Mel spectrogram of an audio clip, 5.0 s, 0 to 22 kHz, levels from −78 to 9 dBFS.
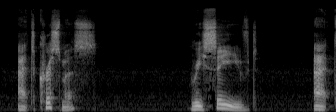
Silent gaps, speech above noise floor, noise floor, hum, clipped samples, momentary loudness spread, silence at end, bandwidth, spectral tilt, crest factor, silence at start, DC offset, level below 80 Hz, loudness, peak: none; 37 dB; -63 dBFS; none; under 0.1%; 20 LU; 0 s; 16.5 kHz; -3 dB/octave; 22 dB; 0.25 s; under 0.1%; -62 dBFS; -25 LUFS; -8 dBFS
